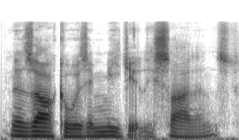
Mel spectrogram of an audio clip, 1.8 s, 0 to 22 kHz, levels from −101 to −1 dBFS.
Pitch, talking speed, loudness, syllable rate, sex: 115 Hz, 135 wpm, -18 LUFS, 7.5 syllables/s, male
